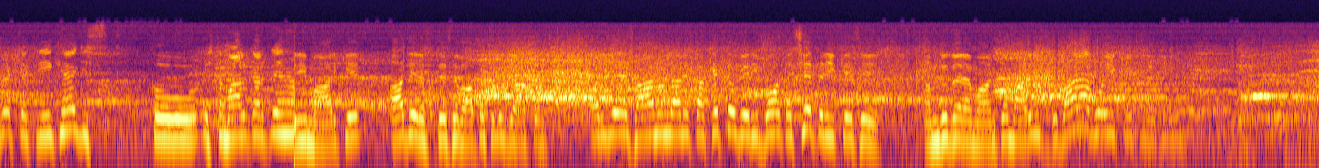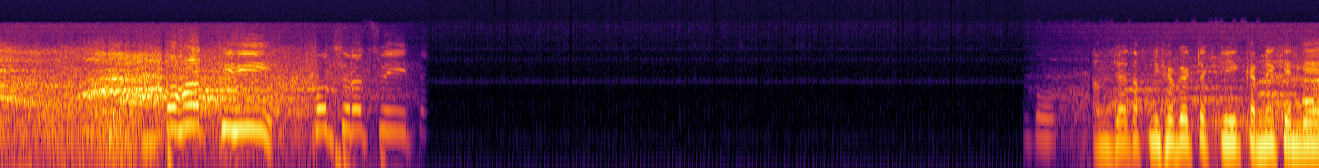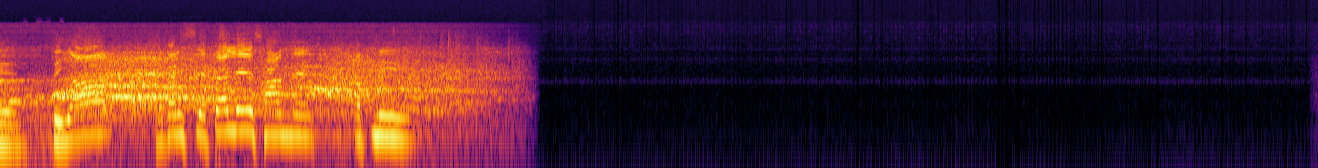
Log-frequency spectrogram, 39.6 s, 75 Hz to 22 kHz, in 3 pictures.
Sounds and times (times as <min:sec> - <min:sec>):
Speech: 0:00.0 - 0:12.2, 0:23.6 - 0:30.6.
